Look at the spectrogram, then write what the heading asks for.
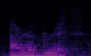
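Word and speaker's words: bara brith: Barra breath.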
